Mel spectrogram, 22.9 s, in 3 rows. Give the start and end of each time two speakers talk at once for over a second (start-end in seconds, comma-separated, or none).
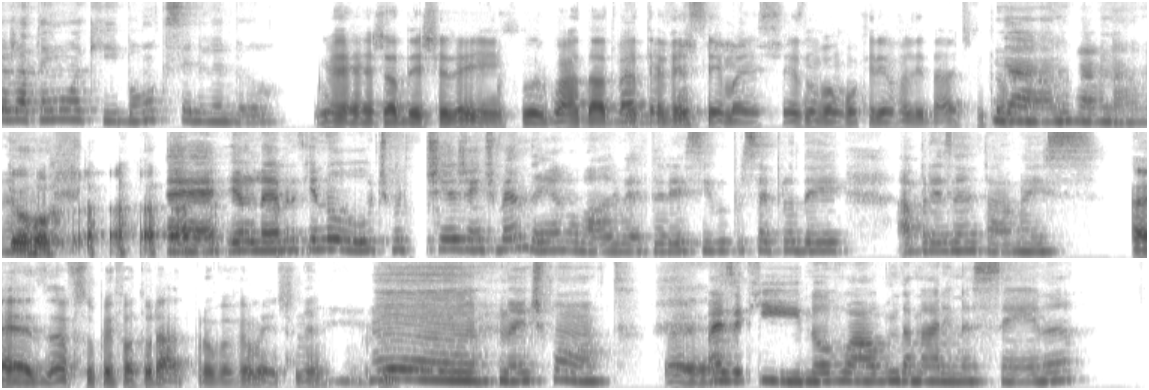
none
